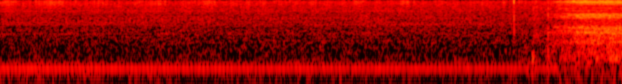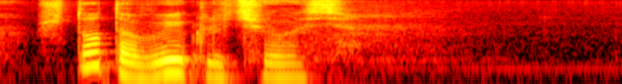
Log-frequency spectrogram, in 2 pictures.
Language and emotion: Russian, sad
